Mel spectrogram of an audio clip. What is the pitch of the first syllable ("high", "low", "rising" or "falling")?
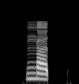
low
